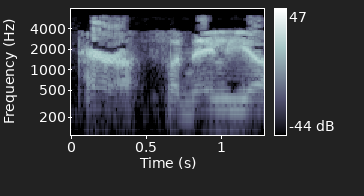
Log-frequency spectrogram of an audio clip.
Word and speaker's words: paraphernalia: P as in Paul, P-A-R-A, P-H-E-R-N-A-L-I-A. According to the wordsmith, that second R is optional on the pronunciation. You can say paraphernalia or paraphernalia. Emphasize that R.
